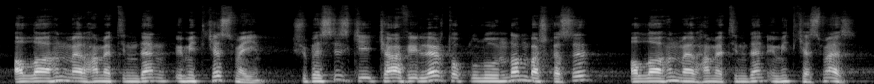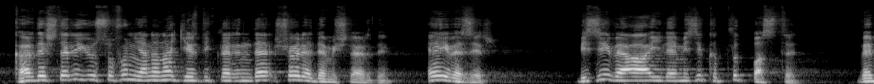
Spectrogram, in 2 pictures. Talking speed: 95 wpm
